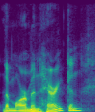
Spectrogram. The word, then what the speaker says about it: Marmon-Herrington: name typical charlie how do you say it the Mormon Harrington thank you combat tank light it tank and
